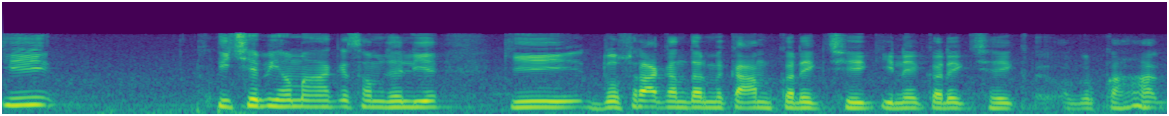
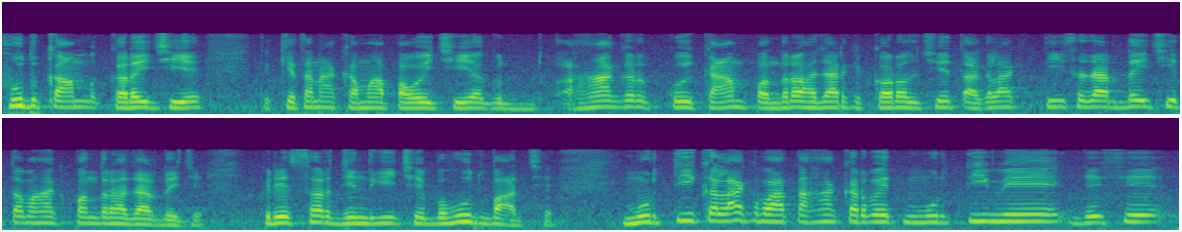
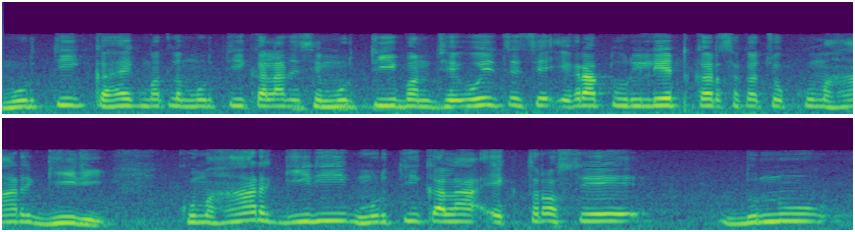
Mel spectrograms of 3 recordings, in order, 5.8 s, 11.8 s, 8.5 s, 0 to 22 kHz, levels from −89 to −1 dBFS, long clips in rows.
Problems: none marked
